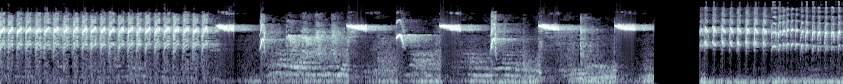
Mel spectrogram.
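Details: Sooty-headed bulbul master song for training songbirds: a rapid pulsing trill, then a series of piercing high whistles each dropping into a stutter, a brief silence and the trill again.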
